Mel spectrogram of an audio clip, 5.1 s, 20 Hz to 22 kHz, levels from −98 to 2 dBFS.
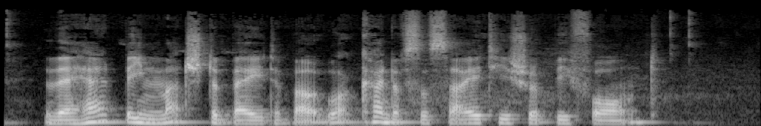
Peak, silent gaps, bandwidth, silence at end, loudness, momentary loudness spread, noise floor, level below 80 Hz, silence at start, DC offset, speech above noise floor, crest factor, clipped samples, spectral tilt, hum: -2 dBFS; none; 16 kHz; 0.7 s; -21 LUFS; 7 LU; -55 dBFS; -58 dBFS; 0.05 s; under 0.1%; 35 dB; 18 dB; under 0.1%; -5.5 dB/octave; none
